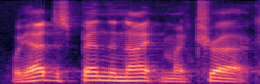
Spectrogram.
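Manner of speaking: ordinary delivery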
